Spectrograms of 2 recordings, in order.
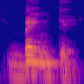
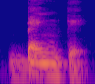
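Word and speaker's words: veinte: se escreve assim ó Bente escreve com V mas o v soa b de bola então Bente Bente e agora olha só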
